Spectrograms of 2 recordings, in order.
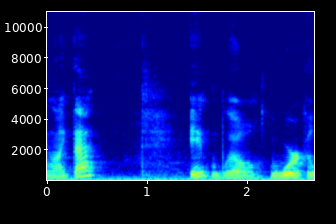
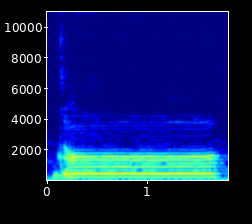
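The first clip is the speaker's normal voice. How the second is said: long stretched grr, louder; lengthened grr; 5 dB louder than usual. Shown as a demonstration. Speech teacher stretching the grr for kids. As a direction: hold the grr sound long. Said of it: "we're lengthening, pausing, and lengthening the vowel".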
